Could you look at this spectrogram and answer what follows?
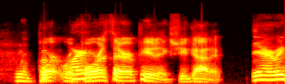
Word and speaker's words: Rapport Therapeutics: Paul is also a founder and chairman of the board at Report. Did I pronounce that correctly? Rapport Therapeutics.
